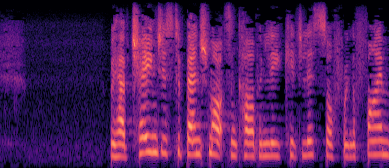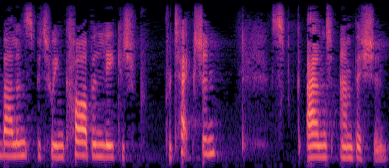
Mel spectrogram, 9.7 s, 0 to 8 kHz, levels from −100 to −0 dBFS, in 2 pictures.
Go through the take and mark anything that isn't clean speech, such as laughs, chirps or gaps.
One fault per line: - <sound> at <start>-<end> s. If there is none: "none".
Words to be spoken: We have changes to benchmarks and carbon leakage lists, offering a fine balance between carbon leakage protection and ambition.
none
